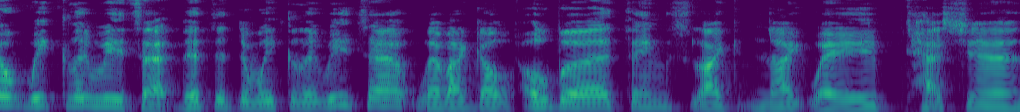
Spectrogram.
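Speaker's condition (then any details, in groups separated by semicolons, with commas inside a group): Cerebral palsy; affects speech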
